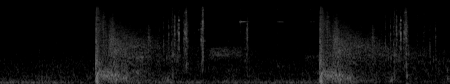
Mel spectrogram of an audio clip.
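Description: Rifle shots bang loudly.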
